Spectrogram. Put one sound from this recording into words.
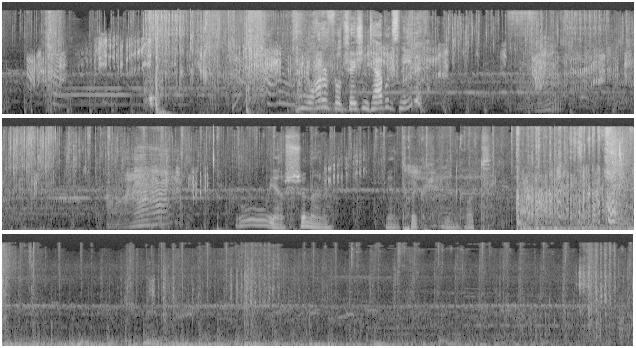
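Footsteps patter on soft ground.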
